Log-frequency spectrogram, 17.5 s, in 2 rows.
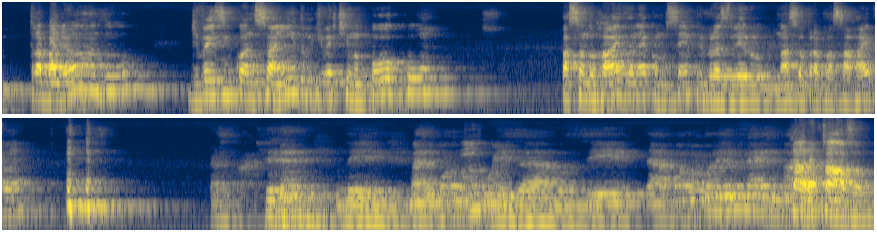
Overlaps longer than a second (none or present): none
